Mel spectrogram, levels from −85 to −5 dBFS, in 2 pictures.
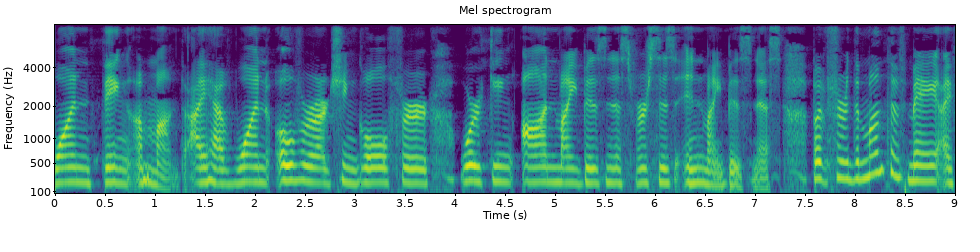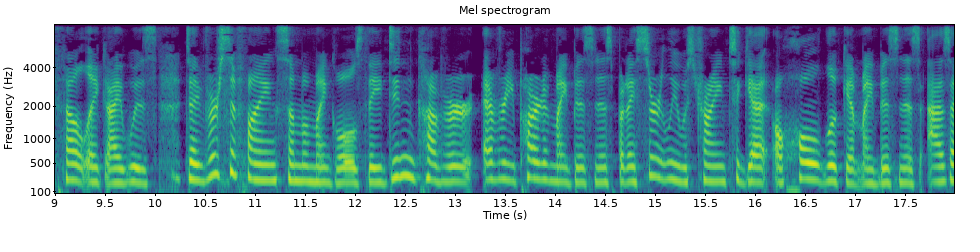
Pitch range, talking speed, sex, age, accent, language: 210-260 Hz, 185 wpm, female, 40-59, American, English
